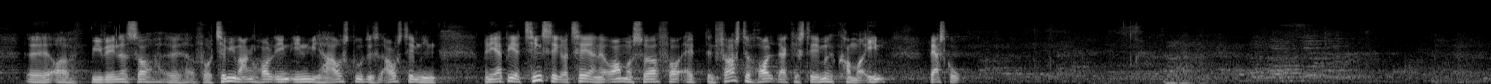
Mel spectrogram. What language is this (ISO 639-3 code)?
dan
